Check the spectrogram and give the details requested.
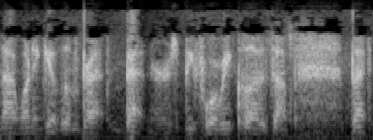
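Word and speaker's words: Boettner: They can, other than I want to give them Bettner's before we close up.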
